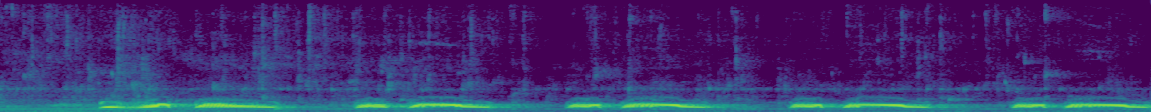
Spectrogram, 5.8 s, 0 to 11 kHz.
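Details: Spotted dove (cu đất) cooing in the 'Hạp Bổi 38' voice style, with urging, calling and gù coos: five mellow two-part phrases, a short rising note then a longer falling coo, repeated about every second over a steady low hum.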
